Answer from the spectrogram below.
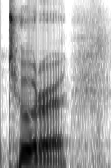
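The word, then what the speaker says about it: Tyre: Uh so is actually the name of tier. We we kind of pronounce it tier today, but it would have been Tur or Tura actually, right?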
